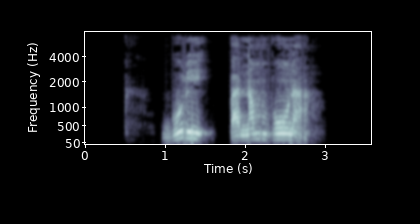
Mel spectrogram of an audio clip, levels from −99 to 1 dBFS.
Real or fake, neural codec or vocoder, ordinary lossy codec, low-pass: real; none; MP3, 32 kbps; 7.2 kHz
